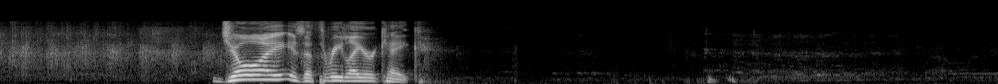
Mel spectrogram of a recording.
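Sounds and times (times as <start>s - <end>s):
audience applause for a tech team: 0.0s - 3.8s
speech: 2.1s - 4.4s.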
